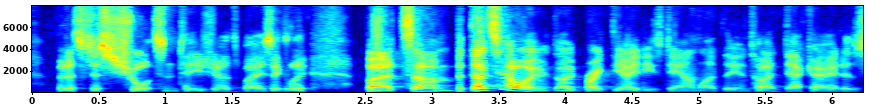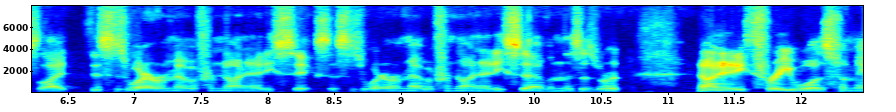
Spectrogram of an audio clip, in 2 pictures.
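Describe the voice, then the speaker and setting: On a very clean recording with a silent background, the voice moves at a fairly quick pace with an Australian accent and big swings in loudness. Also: man. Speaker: comic shop owner and YouTuber. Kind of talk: casual chat.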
